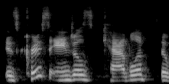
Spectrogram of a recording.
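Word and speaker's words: CABLP: It's spelled cab-L-P, but it's pronounced cablip.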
